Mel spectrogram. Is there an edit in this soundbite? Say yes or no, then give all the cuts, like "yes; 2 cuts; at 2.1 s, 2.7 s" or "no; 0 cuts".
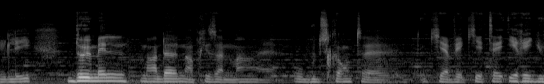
no; 0 cuts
